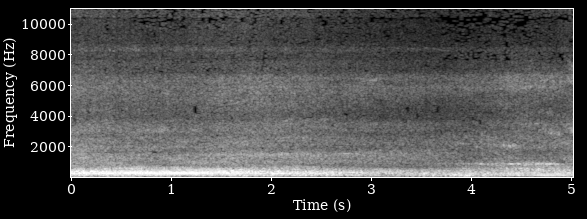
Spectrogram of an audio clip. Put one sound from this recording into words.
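Motorbikes buzz past close by.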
